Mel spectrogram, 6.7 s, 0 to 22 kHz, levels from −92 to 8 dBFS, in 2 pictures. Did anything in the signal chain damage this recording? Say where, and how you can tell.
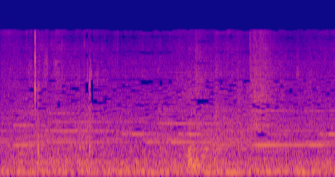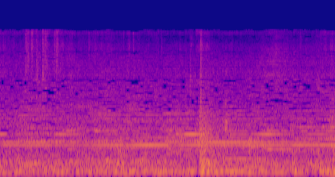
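Yes, at the codec stage: treble throughout sounds gritty and metallic and stops dead above 11.8 kHz, likely HE-AAC compression rebuilding highs by band replication, which fits roughly 16 kbps.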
